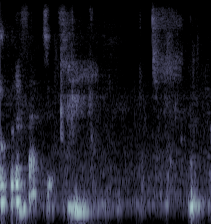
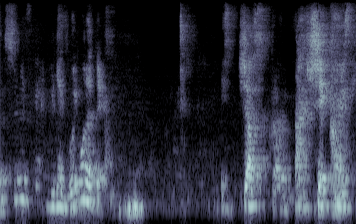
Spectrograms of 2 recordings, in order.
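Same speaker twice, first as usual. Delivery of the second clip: ordinary talk, nothing marked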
